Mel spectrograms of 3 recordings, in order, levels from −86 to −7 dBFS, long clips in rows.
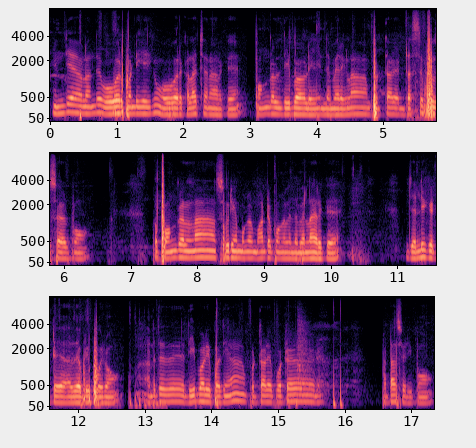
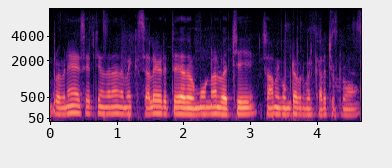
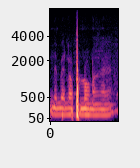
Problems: low volume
